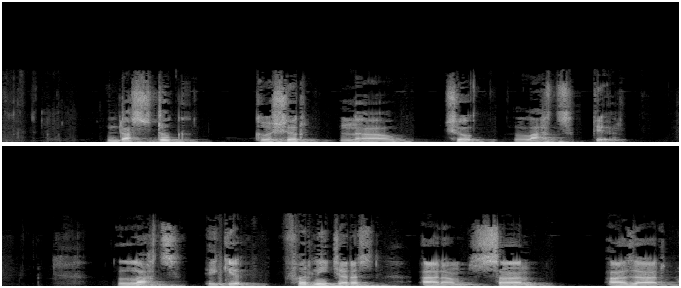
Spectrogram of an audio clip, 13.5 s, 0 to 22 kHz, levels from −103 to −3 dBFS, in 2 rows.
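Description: From start to end the speech is rough and grainy. Noise sits between the harmonics, and the top band sounds thin and synthetic. This is likely low-delay AAC compression, AAC-ELD. Its short frames resolve pitch poorly. The damage fits a bitrate around 32 kbps.

AAC frame loss with concealment hits at 1.83 to 1.89 s, 3.55 to 3.61 s and 5.74 to 5.78 s, each about 40 ms. Then come two shorter gaps of about 20 ms, at 8.03 to 8.06 s and 11.35 to 11.39 s. The decoder patches each gap from the last good spectrum. Each one sounds like a brief smeared, noisy patch.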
